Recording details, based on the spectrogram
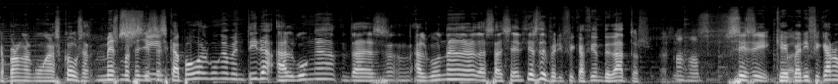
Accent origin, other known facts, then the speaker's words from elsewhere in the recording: A Coruña, Galicia, Spain; Porque que xeitosiños somos as coruñesas e os coruñeses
